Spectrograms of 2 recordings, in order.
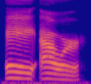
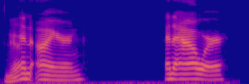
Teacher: It's clunky, it interrupts the natural rhythm. So, by adding the n, saying an iron or an hour, that consonant acts as a bridge. >> So, the breath just keeps flowing smoothly. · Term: tiny phonetic bridges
